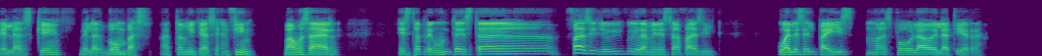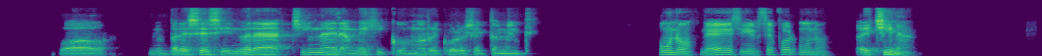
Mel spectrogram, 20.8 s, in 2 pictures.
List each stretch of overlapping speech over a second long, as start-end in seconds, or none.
none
